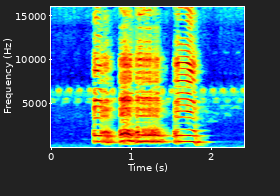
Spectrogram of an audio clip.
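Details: Aseel rooster crowing at dawn around 4:30 am as a wake-up call: one long, loud, harmonic crow in three strained, hoarse phrases, the final phrase dropping sharply in pitch. Faint insect chirping underneath.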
